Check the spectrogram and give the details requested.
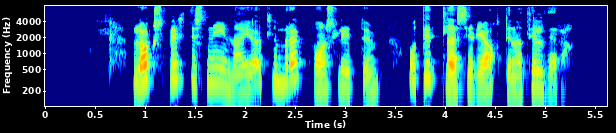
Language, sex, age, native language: Icelandic, female, 50-59, Icelandic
